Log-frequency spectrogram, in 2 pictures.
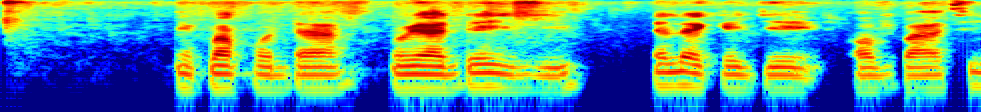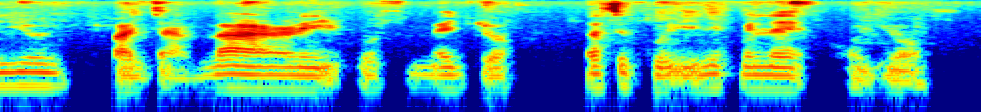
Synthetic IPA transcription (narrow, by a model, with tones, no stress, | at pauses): nĩ˧˨k͡pa˧k͡pɔ˨da˨˧o˧ɾi˦a˧de˦˨ji˨˦ | ɛ˦lɛ˦˨kɛ˧d͡ʒe˧ɔ˧ba˧ti˦jo˦ba̰˨d͡ʒa˨la˦ɾ̃ĩ˧o˧sũ˨mɛ˦d͡ʒɔ˧˦ | la˦ti˦˨ko˨jḭ˨˦nĩ˦k͡pɛ˦lɛ˦˨ɔ̰˨jɔ̰̃˨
